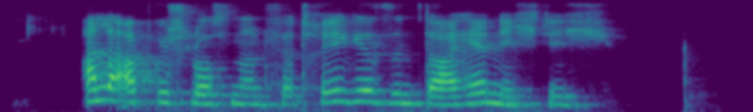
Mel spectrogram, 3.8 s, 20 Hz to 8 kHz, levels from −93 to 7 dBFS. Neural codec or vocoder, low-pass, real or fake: autoencoder, 48 kHz, 128 numbers a frame, DAC-VAE, trained on Japanese speech; 7.2 kHz; fake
